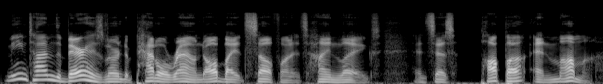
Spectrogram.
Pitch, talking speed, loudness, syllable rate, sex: 130 Hz, 200 wpm, -19 LUFS, 5.2 syllables/s, male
